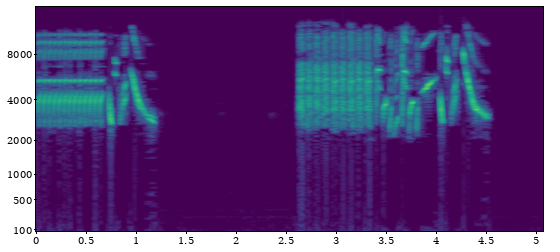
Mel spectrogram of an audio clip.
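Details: European goldfinch singing in the Serfati style: a fast pulsed trill ending in slurred twitters, then after a pause a harsher rolling rattle mixed with bright chirps and a falling note.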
